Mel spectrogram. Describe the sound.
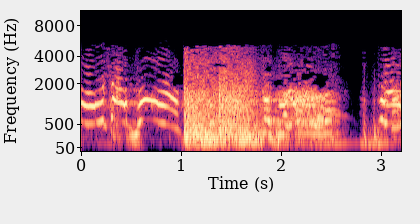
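A single loud gunshot bursts out, a harsh crack that rings and fades over nearly a second, with agitated voices speaking before and after it.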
